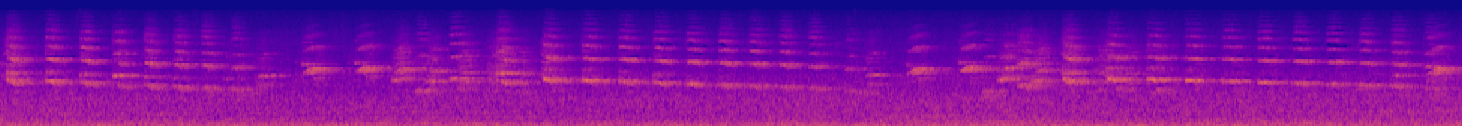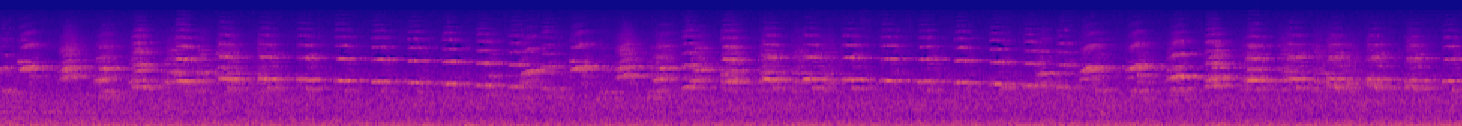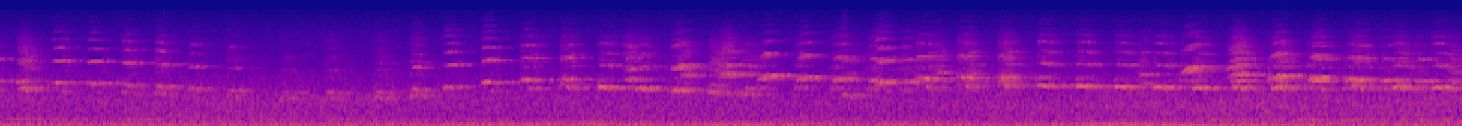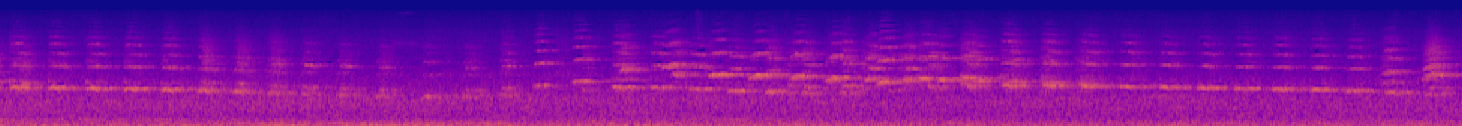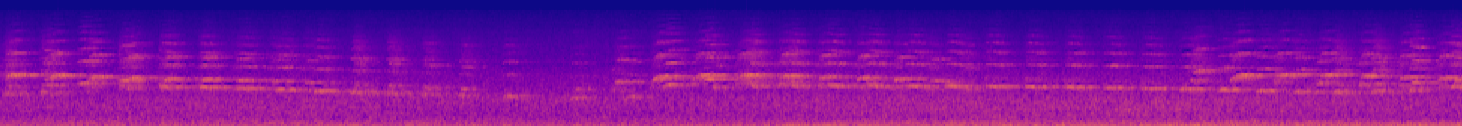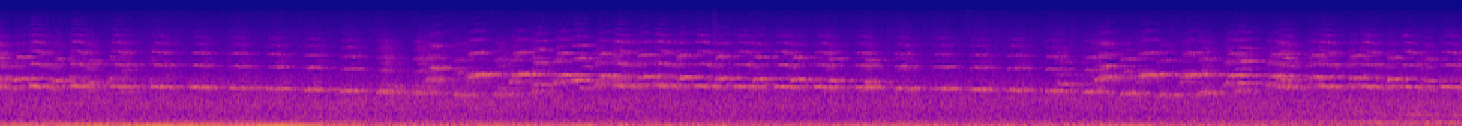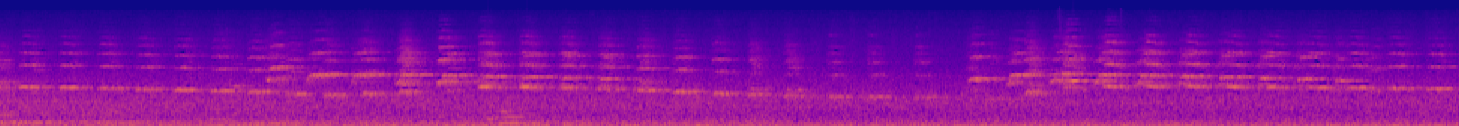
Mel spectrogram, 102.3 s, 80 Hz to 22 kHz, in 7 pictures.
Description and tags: red legged seriema
Teritorial calls from a pair of Red-legged Seriemas. Recorded with a Zoom H2.
exotic, aviary, tropical, seriema, birds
